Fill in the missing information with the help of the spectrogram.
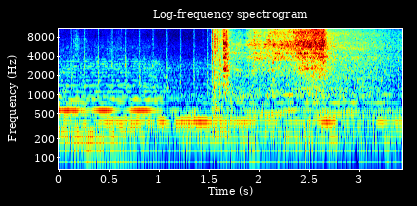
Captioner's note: engine starts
